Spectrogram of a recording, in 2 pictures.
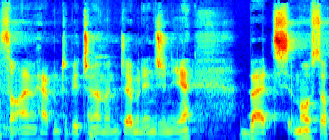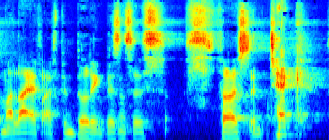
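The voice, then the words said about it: German accent. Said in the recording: “I have a German accent”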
